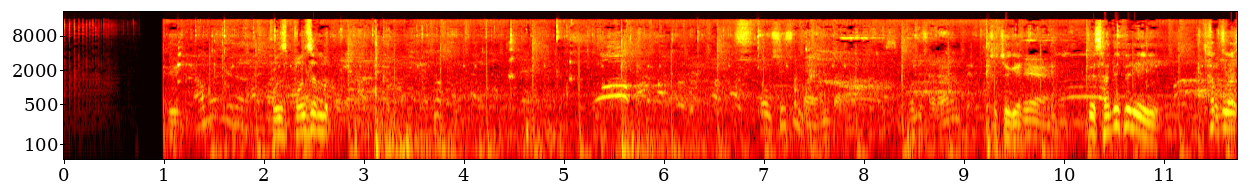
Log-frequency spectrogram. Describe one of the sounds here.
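Men and women chatter and call out in the background of a large echoing hall.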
